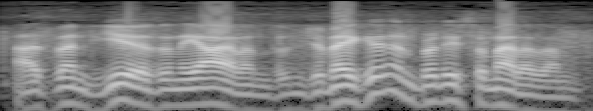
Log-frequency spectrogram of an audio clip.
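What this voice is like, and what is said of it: British accent. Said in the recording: “With a British accent?”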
